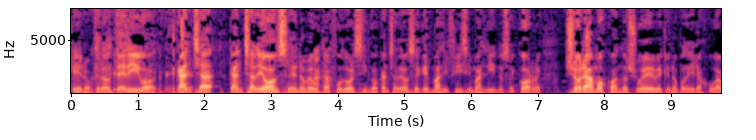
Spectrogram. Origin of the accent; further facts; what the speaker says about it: Buenos Aires, Argentina; born there; Sé que nací en una casa en Belgrano, en el barrio de Belgrano.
